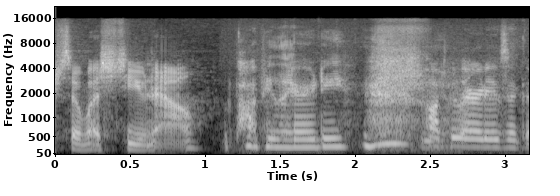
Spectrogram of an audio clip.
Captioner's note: giggles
